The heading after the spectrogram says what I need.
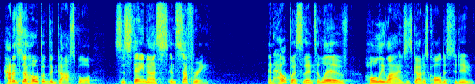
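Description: A man preaching from a pulpit microphone in a church sanctuary, his voice sitting somewhat high for a man. He talks earnestly and steadily, working through the text and putting question after question to the congregation. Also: lively intonation, unhurried, long reverb tail. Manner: earnest, asks the congregation many rhetorical questions. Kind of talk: expository sermon.

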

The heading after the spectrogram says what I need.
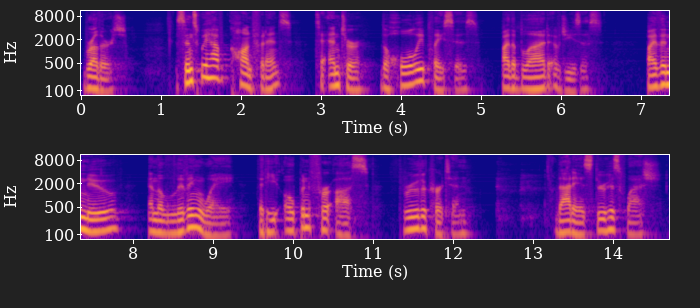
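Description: A young adult man preaches a sermon to his congregation as their pastor, his medium-pitched, darkish voice animated yet measured in pace. His manner is conversational and self-deprecating, and he keeps checking in with "okay?" and "right?"

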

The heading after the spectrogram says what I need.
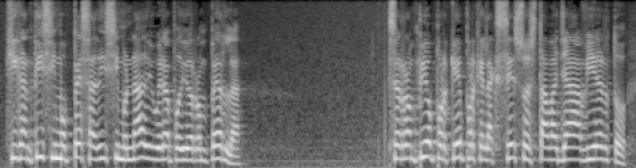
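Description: A man preaching a sermon, speaking emphatically and putting questions straight to the congregation. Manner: emphatic, rising to high exclamations.

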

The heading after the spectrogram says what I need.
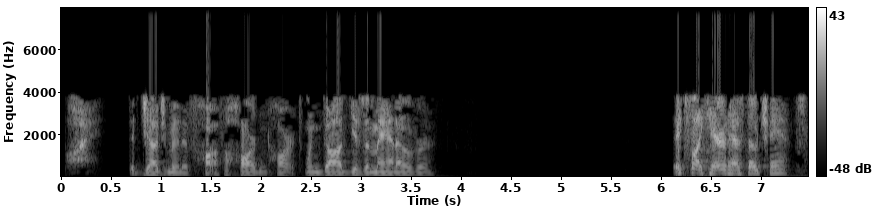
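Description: A man's voice: mid-range voice, measured pace, long pauses, fairly bright tone. A man preaching at a pulpit microphone in a church service, solemn and exhortatory, using repetition and pointed phrasing. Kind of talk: sermon at a pulpit microphone, closing in prayer. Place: church service, speaking to a congregation. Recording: slightly dull, band-limited sermon recording.

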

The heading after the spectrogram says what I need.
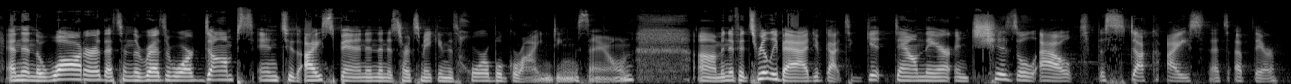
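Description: A woman's voice: lowish voice, moderate pace, dry recording. A woman in her thirties giving a personal devotional talk to a mothers' group, telling a story with humor in a chatty way.

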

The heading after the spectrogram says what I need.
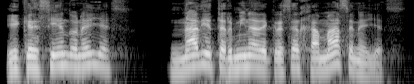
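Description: Mellow-voiced male pastor preaching. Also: medium pitch, normal speed. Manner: addresses the congregation as brothers, tells personal stories with laughter. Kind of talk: sermon.

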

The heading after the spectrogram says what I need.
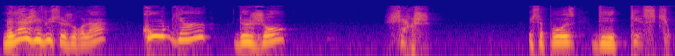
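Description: A man delivers a sermon from home. His voice is high and a little husky. He shifts into lively storytelling and talks directly to his listeners. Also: slow pace, pauses often. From United States. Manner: animated storytelling, addresses the congregation directly. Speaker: pastor.

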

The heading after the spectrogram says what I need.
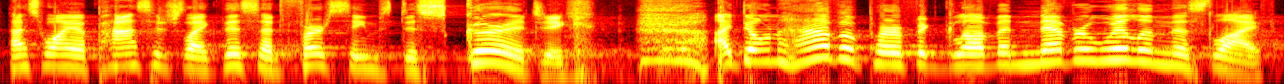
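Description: A man's voice: a little high, darkish tone, big-room sound. A male pastor preaching a sermon in a conversational way, with light laughs between points.

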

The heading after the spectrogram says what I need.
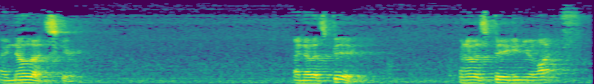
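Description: An unhurried man with a mid-range voice gives a sermon to a congregation, speaking with emphasis and repeating phrases for effect. The sound is very echoey, as in a large hall, with a distant mic and faint noise.

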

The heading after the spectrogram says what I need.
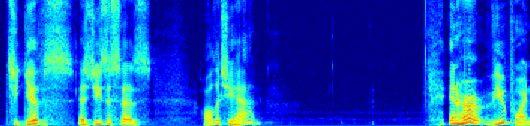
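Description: Male pastor, slightly high voice, casual conversational sermon delivery, soft trailing phrase ends.

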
